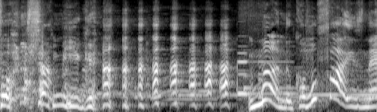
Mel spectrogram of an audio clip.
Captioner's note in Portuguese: risos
